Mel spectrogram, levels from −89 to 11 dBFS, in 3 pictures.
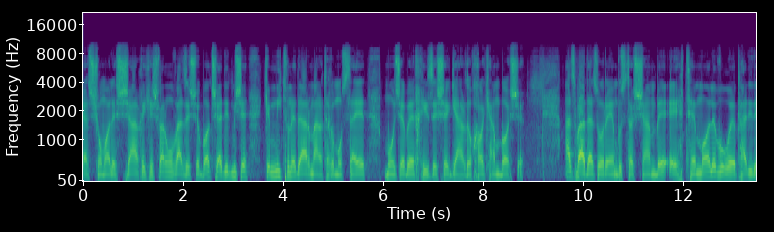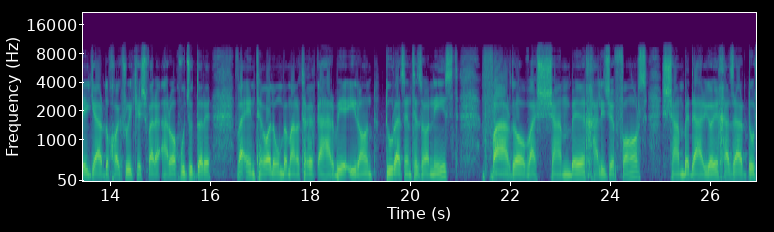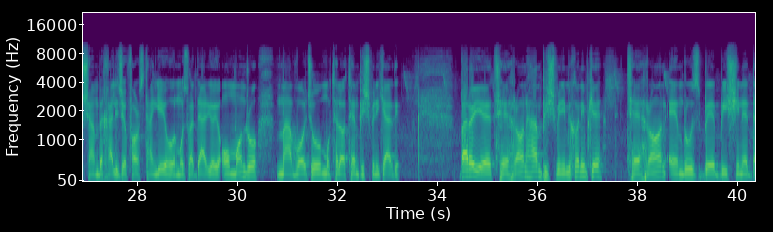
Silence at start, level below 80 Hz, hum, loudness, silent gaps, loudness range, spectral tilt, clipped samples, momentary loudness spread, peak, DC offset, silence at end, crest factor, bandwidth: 0 s; -50 dBFS; none; -18 LUFS; none; 2 LU; -4.5 dB/octave; under 0.1%; 8 LU; -4 dBFS; under 0.1%; 0 s; 14 dB; 10 kHz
